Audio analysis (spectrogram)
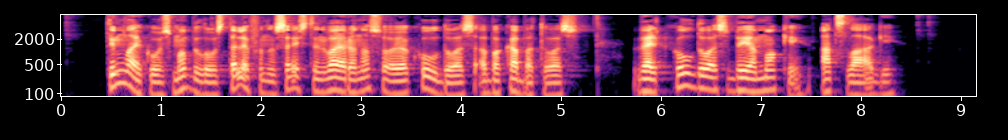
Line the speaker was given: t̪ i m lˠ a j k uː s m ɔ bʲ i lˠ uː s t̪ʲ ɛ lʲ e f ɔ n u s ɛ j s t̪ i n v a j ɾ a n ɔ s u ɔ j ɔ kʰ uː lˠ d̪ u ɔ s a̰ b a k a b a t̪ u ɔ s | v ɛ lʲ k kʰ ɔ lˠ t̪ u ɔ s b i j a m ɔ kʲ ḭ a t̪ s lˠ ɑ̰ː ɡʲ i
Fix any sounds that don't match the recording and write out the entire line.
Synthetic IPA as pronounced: t̪ i m lˠ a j k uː s m ɔ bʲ i lˠ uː s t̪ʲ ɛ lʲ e f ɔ n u s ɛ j s t̪ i n v a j ɾ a n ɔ s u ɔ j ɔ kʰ u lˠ d̪ u ɔ s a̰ b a k a b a t̪ u ɔ s | v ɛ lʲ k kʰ u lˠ d̪ u ɔ s b i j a m ɔ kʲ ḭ a t̪ s lˠ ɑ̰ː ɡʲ i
